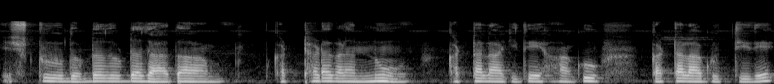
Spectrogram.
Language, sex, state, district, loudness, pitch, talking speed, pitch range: Kannada, male, Karnataka, Bellary, -19 LUFS, 135 Hz, 60 wpm, 130-145 Hz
